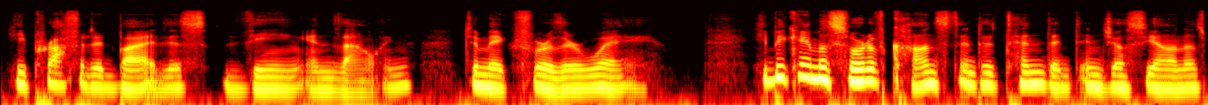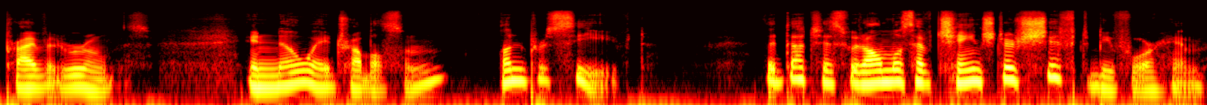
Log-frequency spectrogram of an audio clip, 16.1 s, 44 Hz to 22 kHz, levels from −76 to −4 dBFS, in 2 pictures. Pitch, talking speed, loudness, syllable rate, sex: 140 Hz, 140 wpm, -20 LUFS, 4.5 syllables/s, male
